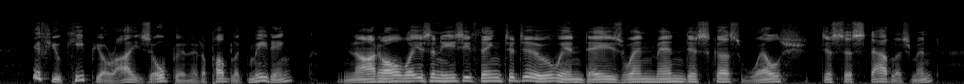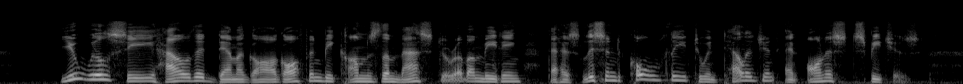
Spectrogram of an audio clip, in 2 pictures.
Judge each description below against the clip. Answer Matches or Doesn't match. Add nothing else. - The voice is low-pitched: Matches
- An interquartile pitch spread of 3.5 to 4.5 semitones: Doesn't match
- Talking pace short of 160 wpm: Matches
